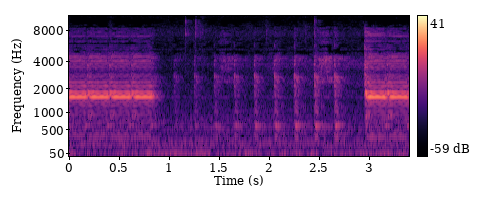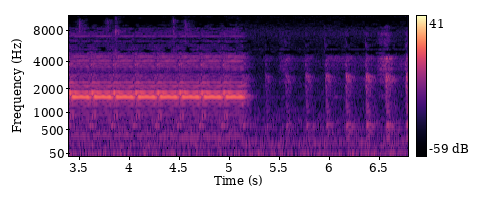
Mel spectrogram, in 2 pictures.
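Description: Loud steady electronic tone alternating with rapid rhythmic knocking, about 136 a minute: MRI scanner noise during imaging sequences.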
